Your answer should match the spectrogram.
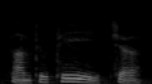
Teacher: normally santuti would end with the short I, but here it's extended to a long I for the purpose of the meter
